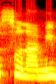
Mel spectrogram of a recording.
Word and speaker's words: tsunami: देखो सुनामी में T silent होता है इसलिए उसको सुनामी बोला जाता है, ये भी बहुत ज्यादा हार्मफुल होती है।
